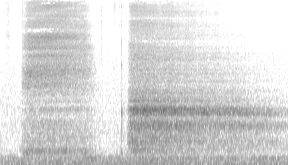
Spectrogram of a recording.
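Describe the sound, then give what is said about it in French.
Slow, deep breathing: a long airy inhale, a brief pause, then a longer, fuller exhale that trails off. No one speaks. “Vous respirez.”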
